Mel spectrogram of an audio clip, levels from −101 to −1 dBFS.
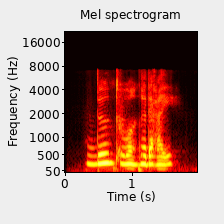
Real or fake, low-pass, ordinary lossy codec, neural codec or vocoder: fake; 7.2 kHz; none; codec, 16 kHz, 4 kbps, X-Codec, HuBERT features, trained on general audio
